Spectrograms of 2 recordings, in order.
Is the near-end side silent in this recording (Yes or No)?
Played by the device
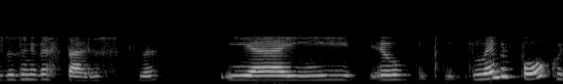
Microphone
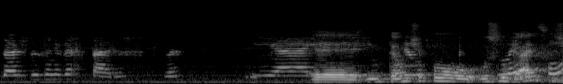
No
